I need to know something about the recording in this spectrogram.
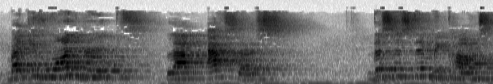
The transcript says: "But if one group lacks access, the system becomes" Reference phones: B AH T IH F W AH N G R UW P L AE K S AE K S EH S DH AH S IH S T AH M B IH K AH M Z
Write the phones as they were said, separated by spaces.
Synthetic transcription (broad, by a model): B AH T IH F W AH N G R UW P L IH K AE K S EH S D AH S IH S T AH M B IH K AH M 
